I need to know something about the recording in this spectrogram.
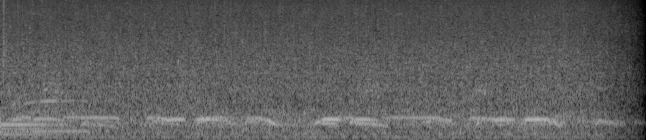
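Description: Background music fading out within the first second, leaving a bird cooing over and over in short, evenly spaced calls over a steady hiss.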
